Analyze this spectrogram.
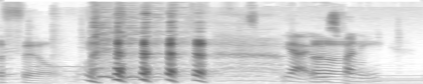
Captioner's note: both laugh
